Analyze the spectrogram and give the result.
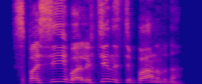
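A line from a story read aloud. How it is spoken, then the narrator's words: Shouting through closed door. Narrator (Russian): крикнул я в закрытую кухонную дверь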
